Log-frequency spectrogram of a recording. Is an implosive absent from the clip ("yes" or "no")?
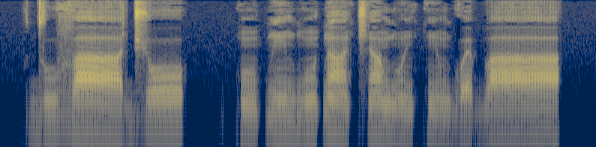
no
